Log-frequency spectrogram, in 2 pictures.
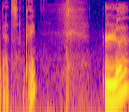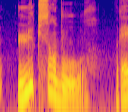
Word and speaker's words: Luxembourg: Okay, final G not pronounced, and then when you combine this E, M here, you get the sound en, en. You don't pronounce the M at all, it's this nasal en, okay?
